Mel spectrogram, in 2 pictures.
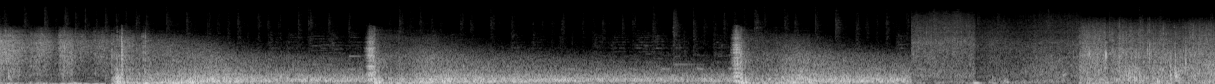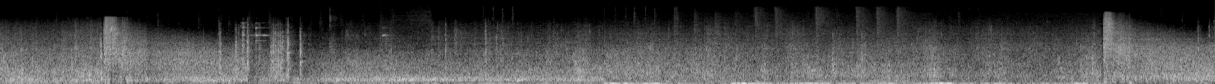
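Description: Rifle shots during a wild boar hunt on open grassland, several sharp loud cracks spaced seconds apart over a steady rumbling background, with booming low echoes.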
